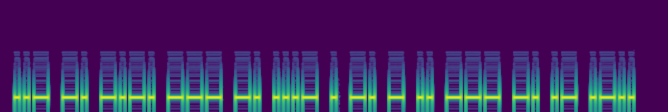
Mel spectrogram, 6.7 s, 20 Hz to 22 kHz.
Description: Morse code, heard as a keyed tone, about 25 wpm, 550 Hz. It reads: UNCONVENTIONAL
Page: news-headlines-in-morse-code-at-25-wpm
